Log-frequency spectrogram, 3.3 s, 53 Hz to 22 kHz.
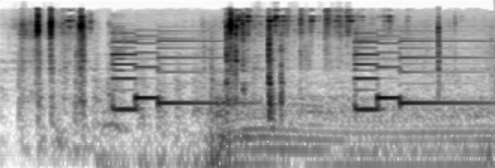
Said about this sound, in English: I'm going to hold it for about 5 seconds and then turn the car on.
